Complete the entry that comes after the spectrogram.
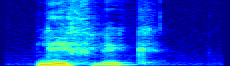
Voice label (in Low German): "liflek", kaevels platt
